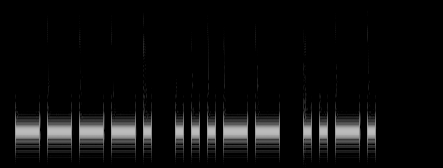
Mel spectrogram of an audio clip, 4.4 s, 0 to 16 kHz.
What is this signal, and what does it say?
Morse code, heard as a keyed tone, about 15 wpm, 700 Hz. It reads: 93F
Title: K1USN SST QSO Practice 15wpm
